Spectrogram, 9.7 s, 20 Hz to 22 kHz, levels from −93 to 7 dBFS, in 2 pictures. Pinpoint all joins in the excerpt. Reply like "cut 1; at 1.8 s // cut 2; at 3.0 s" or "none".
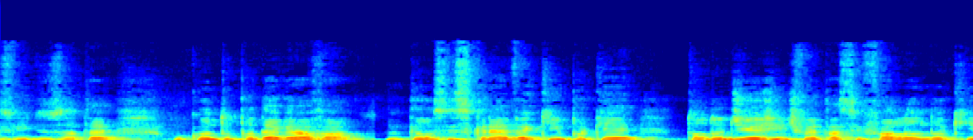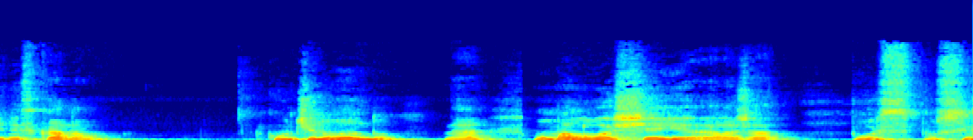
cut 1; at 1.9 s // cut 2; at 7.5 s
